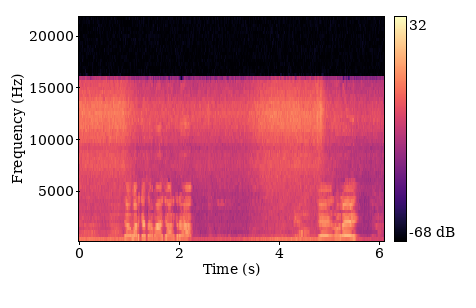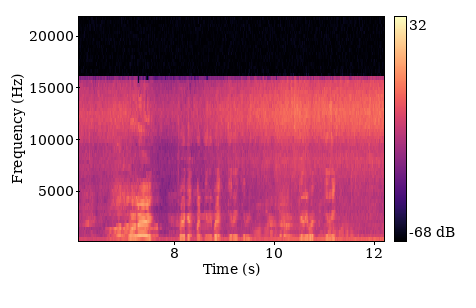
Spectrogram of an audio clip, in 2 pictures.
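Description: Children shout and cheer excitedly nearby.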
